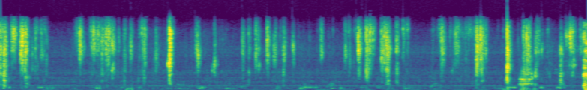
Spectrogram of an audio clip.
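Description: Trading cards riffle and click as they are shuffled by hand.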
